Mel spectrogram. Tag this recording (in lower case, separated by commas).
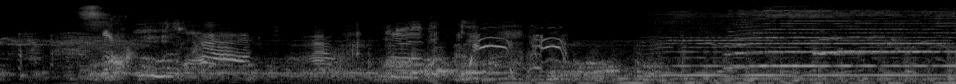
music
